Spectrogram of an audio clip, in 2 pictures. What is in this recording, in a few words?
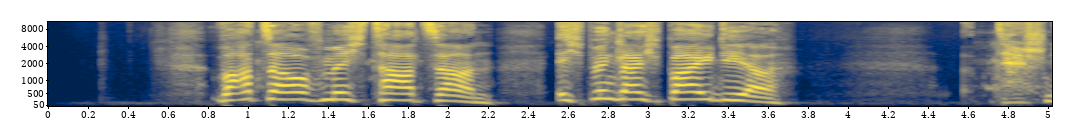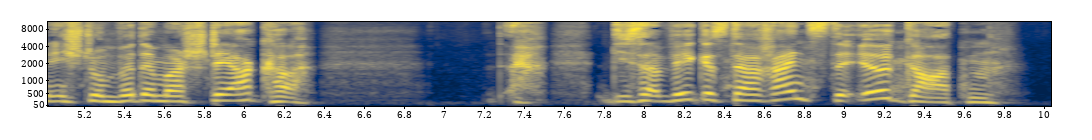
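German, male, audiobook; voice over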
